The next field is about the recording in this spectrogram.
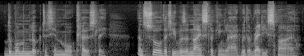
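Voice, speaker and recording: A man narrating a children's fairy tale in an expressive, scripted storytelling style. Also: on the low side, fast. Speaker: audiobook narrator.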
